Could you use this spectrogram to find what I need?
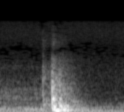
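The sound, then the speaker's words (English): The front door of John Miller's log cabin trading post in the Alaskan village of Rutland swings open with a single short thud and rattle, moderately loud, followed by a quiet hush. No one speaks. “Suddenly, the front door swings open.”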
